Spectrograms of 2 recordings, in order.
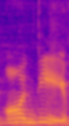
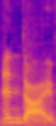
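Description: First: The word is said in the fancy way. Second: The word is said in the everyday way. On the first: "if you're fancy, you can pronounce it endive" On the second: "this is endive"

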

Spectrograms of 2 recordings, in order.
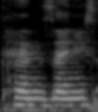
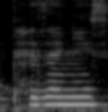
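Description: First: An n sound comes before the z. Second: No n sound comes before the z. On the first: The speaker calls it wrong. "nie wiem skąd mi się wzięło, że to jest Tenzenis" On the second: The speaker calls it right. "a nie Tenzenis"

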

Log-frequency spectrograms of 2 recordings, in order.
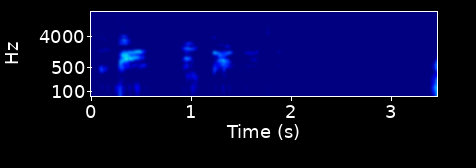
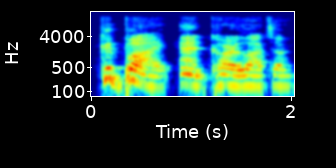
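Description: First: It is said in a whisper. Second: It is said in a normal voice.

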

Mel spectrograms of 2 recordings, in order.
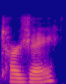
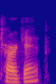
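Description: First: The name is given a French-style, fancy pronunciation. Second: The name is given its plain, ordinary pronunciation. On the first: The store is made to sound upscale. "it sounds fancy, like you say Target" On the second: The store is named in the ordinary way. "instead of Target"

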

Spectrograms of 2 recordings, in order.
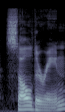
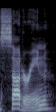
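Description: First: It is said with an L sound. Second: It is said without an L sound.

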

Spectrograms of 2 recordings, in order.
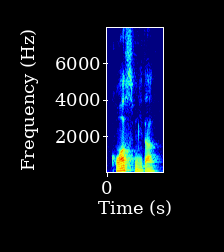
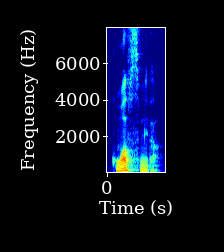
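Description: The two takes are said the same way.

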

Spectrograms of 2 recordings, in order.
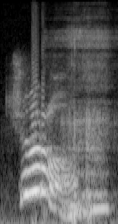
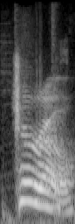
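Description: First: It is said with a strong Mexican accent. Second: It is said with a plain American English accent.

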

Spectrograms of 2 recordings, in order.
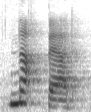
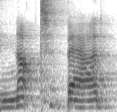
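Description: First: The phrase is said quickly with the T in 'not' barely heard. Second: The phrase is said slowly with a clear T in 'not'. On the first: "but we say it fast" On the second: "I can say not bad"

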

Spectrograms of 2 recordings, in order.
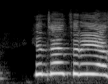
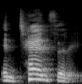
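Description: First: It is said lightly, with the voice brought up. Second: It is said intensely, with the voice dropped low.

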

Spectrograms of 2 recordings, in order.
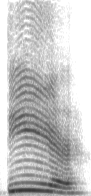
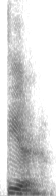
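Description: First: The vowel is drawn out in a forced way. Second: The vowel glides lightly in a relaxed way. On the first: The speaker calls it wrong. "estaría muy forzado, Ivonne, porque sería como dear" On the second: The speaker calls it right. "la realidad es que la pronunciación es como más ie"

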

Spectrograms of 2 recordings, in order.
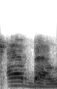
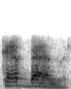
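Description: First: The first consonant is a sharp, click-like ejective. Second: The same.

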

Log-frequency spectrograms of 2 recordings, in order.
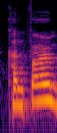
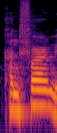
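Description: First: The f sound is weak or missing. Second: The f sound is clearly pronounced. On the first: The speaker calls it wrong. "confirm보다는" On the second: The speaker calls it right. "F 사운드 신경 쓰시고 ... confirm 이렇게 발음해 주시고"

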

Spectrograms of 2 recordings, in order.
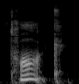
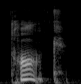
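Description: No difference in how they are said.

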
